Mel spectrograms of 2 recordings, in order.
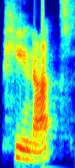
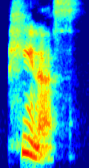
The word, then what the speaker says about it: peanuts: And instead of saying peanuts, she mistakenly said penis. So if you're asking for peanuts and then you ask for penis instead, that is really super embarrassing and can be really misconstrued. So to say peanuts, what we're going to do is we are going to start with stressing the syllable P.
